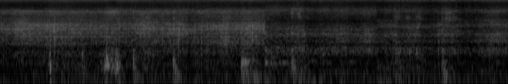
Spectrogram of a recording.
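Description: Potato and pea mixture sizzling in an iron kadhai while a flat steel spatula stirs and scrapes it in short strokes. The hiss eases slightly about halfway through.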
